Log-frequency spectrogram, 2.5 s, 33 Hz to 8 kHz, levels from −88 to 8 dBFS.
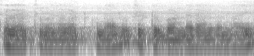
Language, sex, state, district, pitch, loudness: Telugu, male, Telangana, Nalgonda, 85 Hz, -35 LUFS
